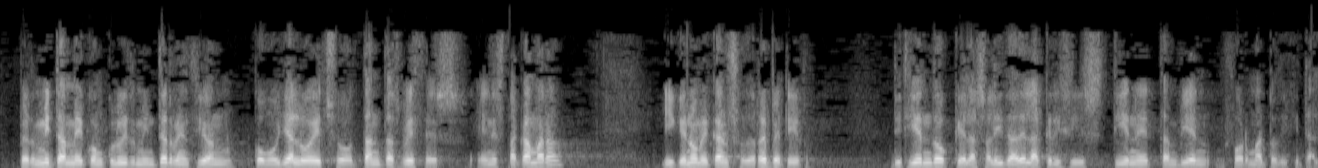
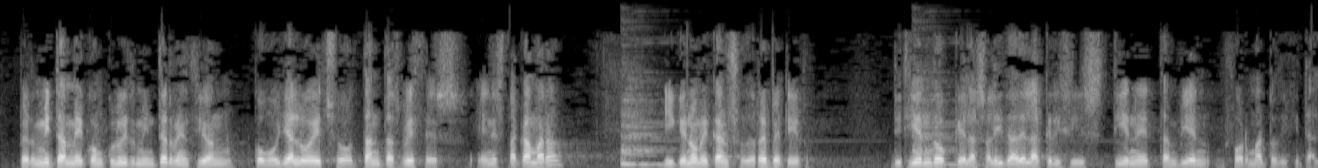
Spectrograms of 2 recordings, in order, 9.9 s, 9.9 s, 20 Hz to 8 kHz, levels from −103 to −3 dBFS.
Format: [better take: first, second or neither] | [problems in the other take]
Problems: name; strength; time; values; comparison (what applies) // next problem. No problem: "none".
first | background sound (Gong); 17 dB below the speech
